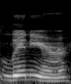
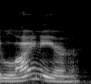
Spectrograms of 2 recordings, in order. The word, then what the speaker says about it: linear: So the word linear has what it is in the name.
